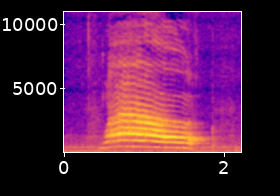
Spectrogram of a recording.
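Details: Two male pet cats fighting indoors, one a fluffy white cat, giving rough cries: a single drawn-out harmonic yowl lasting about a second, rising slightly and then dropping at the end, over a faint steady background hum.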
